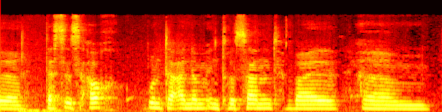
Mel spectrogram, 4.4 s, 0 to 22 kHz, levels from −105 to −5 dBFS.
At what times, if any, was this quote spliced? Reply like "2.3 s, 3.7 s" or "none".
3.5 s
